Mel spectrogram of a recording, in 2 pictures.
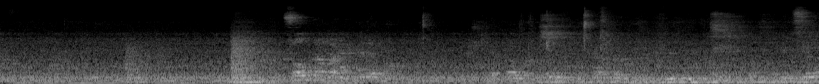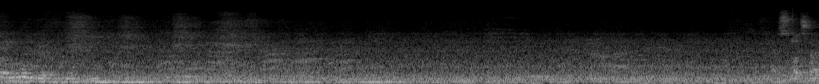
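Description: A metal walker knocks and scrapes on a hard floor.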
